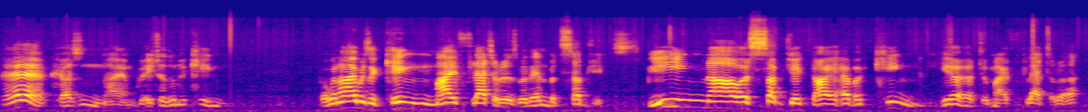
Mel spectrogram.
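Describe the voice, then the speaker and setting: A man's voice: a little high, sing-song, bright, forceful tone, full character voice, poor audio. An English actor playing a grief-stricken, proud deposed king in declamatory Shakespearean verse, in a 1960s audio drama. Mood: ironic pride. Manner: declamatory, drawn-out theatrical verse delivery. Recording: vintage studio recording, faint hiss.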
